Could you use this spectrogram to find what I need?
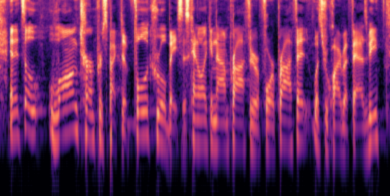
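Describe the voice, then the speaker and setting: A man with a medium-pitched voice speaks fairly quickly and with lively intonation, while noticeable background noise fills the recording. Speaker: auditor presenting to town board. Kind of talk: financial report presentation. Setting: township board meeting. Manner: fast; frequent filler ums.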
